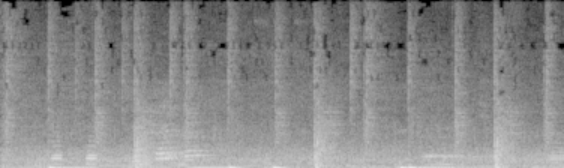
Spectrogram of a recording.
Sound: car horn honks

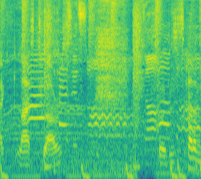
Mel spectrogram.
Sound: laughs

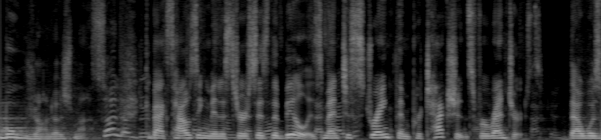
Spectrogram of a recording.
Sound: speaking French

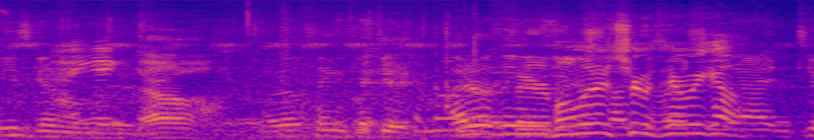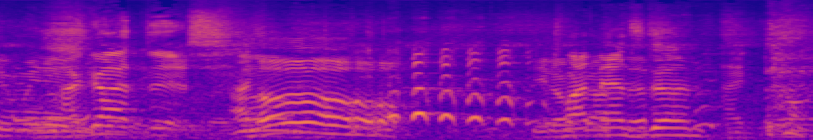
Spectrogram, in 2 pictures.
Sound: crowd laughs

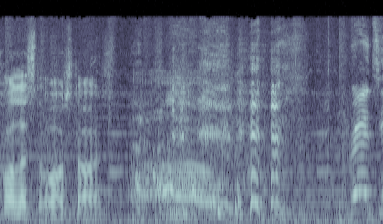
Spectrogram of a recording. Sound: laughter

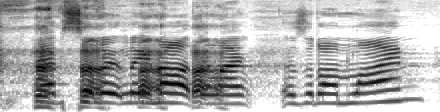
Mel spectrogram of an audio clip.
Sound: laughing

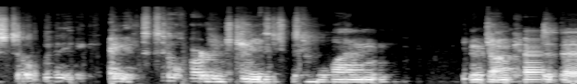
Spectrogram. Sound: sound distortion

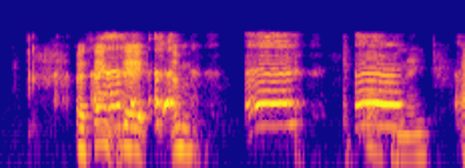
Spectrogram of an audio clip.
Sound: baby cries

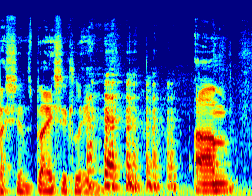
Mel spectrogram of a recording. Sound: laughter

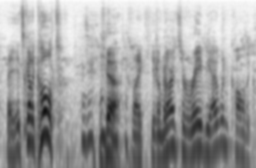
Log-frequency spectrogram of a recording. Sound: laughs

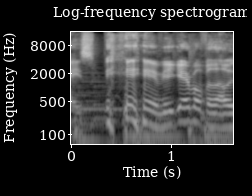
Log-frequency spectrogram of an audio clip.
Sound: giggles

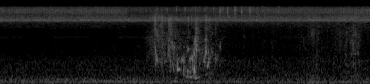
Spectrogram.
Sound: water splashing

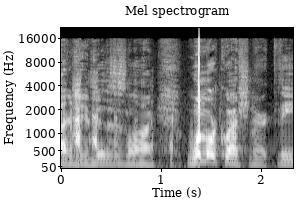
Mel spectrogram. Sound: laughing

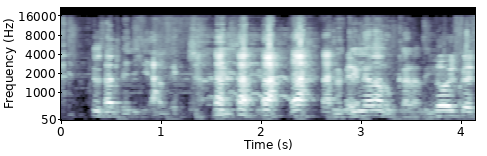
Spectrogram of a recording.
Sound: Risas

